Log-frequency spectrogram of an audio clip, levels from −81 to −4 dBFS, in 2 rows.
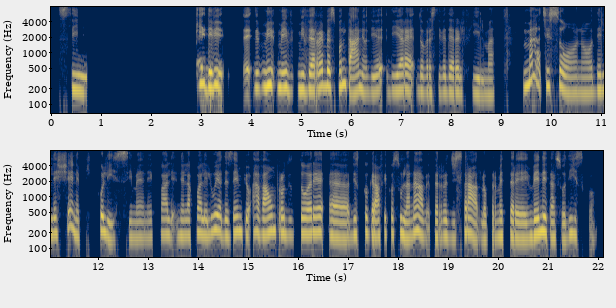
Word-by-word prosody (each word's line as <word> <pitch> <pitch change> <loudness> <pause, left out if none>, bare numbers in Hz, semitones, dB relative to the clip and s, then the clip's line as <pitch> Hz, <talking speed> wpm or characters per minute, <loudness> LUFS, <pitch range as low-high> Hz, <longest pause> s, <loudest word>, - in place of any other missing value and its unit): Sì. 185 -4 -1 2.2
Eh 255 0 +4
devi, 215 +1 +7 0.4
ehm, 485 -1 +1
dev 210 0 -3
mi 225 +1 +6
mi 215 0 +4
v 180 0 -8
mi 195 -1 +2
verrebbe 200 +4 +4
spontaneo 190 -6 +1
die 170 +1 -2
dire: 185 +1 0
"Dovresti 175 -1 -6
vedere 170 -1 -1
il 165 -1 -4
film". 155 -2 -6 0.6
Ma, 280 +10 +2
ci 230 - -2
sono 170 -5 -2
delle 185 +2 -1
scene 210 -1 -3
piccolissime, 165 -3 -3
nei 165 0 -11
quali 185 -1 -4
nella 175 0 -3
quale 190 -3 0
lui, 215 +5 +2
ad 195 -4 -1
esempio 200 +2 0
ah, 205 -1 -3
va 185 0 +3
un 215 +2 +2
produttore, 195 0 +1
ehm, 165 -2 +1
discografico 185 +1 -1
sulla 180 -3 -1
nave. 185 -2 0
Per 165 0 -2
registrarlo, 165 -1 -1
per 160 0 -7
mettere 170 -1 0
in 155 +2 -2
vendita 190 0 +5
il 160 - -3
suo 155 -1 -3
disco. 175 -3 -7
180 Hz, 130 wpm, -23 LUFS, 170-200 Hz, 2.2 s, devi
